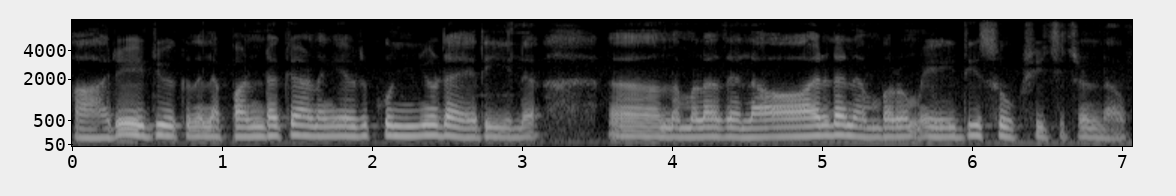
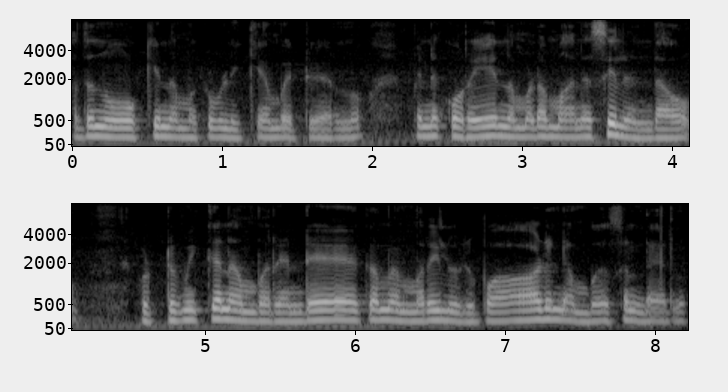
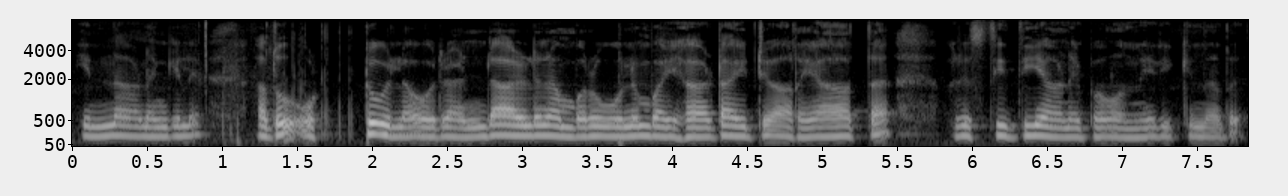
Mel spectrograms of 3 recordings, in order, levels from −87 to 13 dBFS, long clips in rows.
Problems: low volume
